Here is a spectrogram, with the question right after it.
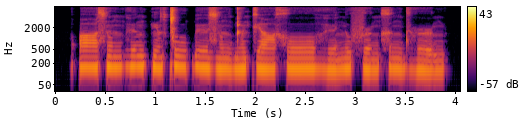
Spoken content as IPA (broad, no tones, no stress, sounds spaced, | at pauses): ʔ ɑː s ũ ŋ ɦ ʏː ŋ pʲ õ ǀ uː ɓ ʏː z õ ŋ d ə̃ kʲ ɑː x oː ɦ ʏ n u f ə˞ ŋ x ə ŋ dʱ ə˞ ŋ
